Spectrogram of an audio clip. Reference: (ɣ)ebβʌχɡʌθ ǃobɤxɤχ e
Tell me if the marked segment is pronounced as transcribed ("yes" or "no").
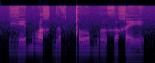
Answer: yes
